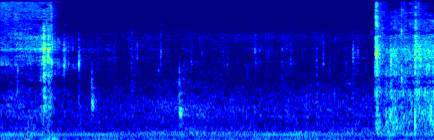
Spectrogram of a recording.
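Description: A steady low hum under faint clicks and rustles from a spinning reel being worked while a topwater lure is fished, with a brief louder burst near the start and another near the end.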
